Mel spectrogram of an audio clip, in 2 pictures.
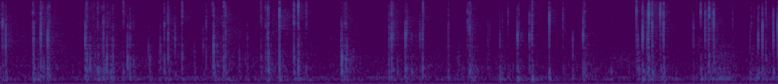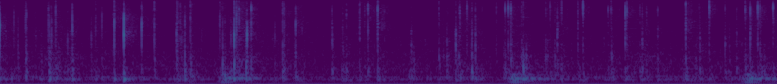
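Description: A small black quilted faux-leather belt bag with gold metal chains is held up while long nails scratch across the leather and drag over the chains. Quiet, bright scratching and crinkling come in quick, irregular bursts, with light metallic clicks and no low rumble.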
